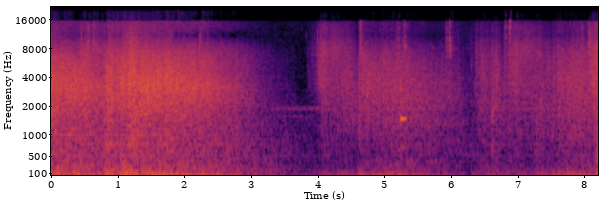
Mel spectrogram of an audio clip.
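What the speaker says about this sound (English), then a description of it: "Let me just have the troopers bombard it" Troopers bombarding a planet in the space strategy game Distant Worlds Universe, a loud rolling rumble of blasts that swells, eases, then surges again in heavy continuous bursts.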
